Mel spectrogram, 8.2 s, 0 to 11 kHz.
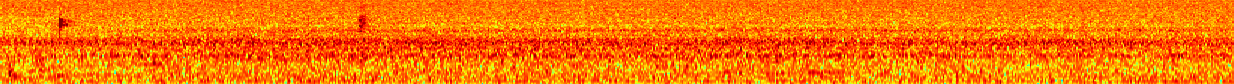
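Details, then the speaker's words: Enermax LIQFusion 240 AIO liquid CPU cooler mounted upside down, pump heard: a faint, steady low hum with a light whir and no rattles or gurgles, far quieter than a previous Enermax cooler, pump running normally. "the last Center max cooler that I used sounded like freaking 747 this one is a lot more tolerable"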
